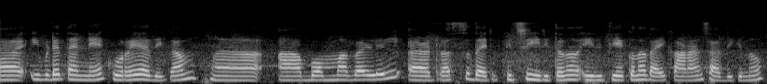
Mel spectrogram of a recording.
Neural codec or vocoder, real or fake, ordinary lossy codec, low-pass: none; real; AAC, 32 kbps; 7.2 kHz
